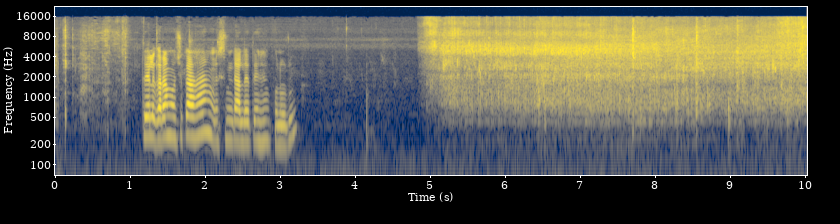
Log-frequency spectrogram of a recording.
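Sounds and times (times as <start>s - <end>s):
vegetables sizzling in hot oil: 4.9s - 10.0s.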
